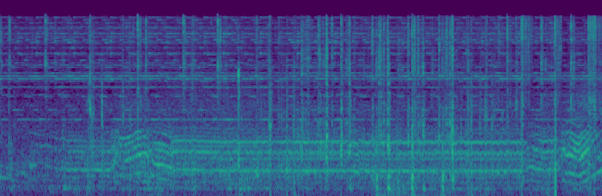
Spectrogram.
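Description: A wrench ratchets on a wheel nut.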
